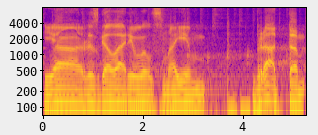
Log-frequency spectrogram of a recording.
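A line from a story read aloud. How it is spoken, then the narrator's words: Speaking, then laughing. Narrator (Russian): сказал Кроули и засмеялся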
